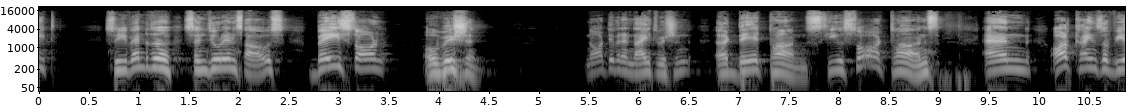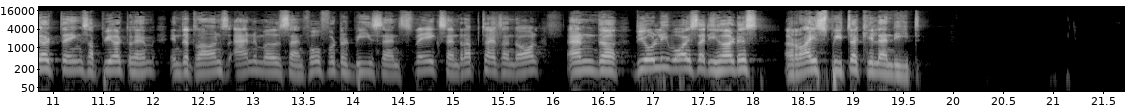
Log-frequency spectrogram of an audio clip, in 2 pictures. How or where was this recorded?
large echoing room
